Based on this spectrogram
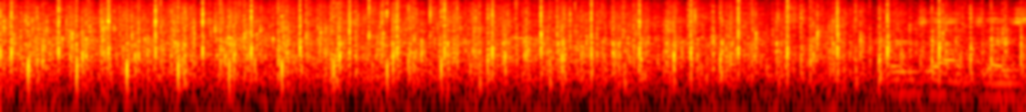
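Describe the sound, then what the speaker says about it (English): Audience applause at a railroad locomotive dedication ceremony, steady dense clapping from a crowd lasting the whole stretch, with some voices mixed in. "Let's have a big round of applause."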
